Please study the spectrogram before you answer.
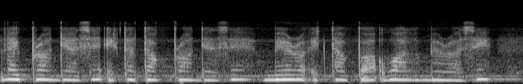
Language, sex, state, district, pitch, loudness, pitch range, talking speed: Nagamese, female, Nagaland, Dimapur, 210 Hz, -16 LUFS, 200-220 Hz, 160 wpm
